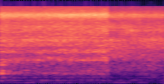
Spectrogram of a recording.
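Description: Snake gourd with prawns, salt and turmeric frying in a pan, a steady close sizzle and hiss of oil that drops slightly in intensity partway through.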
